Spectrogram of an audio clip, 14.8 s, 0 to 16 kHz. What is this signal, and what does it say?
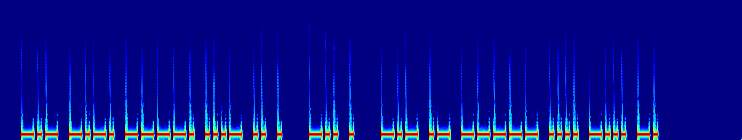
Morse code, heard as a keyed tone, about 15 wpm, 700 Hz. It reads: KC9VIE DE KA0HBN
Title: USA Callsign DE Callsign - 6 Characters - 15wpm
